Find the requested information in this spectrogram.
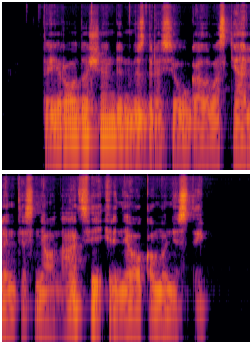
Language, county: Lithuanian, Šiauliai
